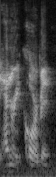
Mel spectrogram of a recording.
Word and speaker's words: Henry Corbin: interesting okay and his his name is Henry Corban is that c-o-r-b-a-n iron and and it's spelled Henry we would say Henry Corbin and uh the text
